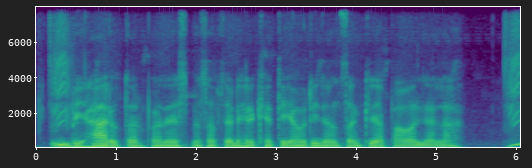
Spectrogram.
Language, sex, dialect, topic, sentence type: Bhojpuri, male, Southern / Standard, agriculture, statement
